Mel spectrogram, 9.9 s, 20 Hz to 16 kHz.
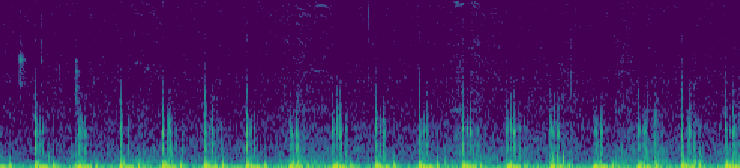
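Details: Own heartbeat after a workout round of dips, ab work, diagonal pull-ups and arm curls, measured rate 122: strong, regular, fast low heartbeats; normal heart speeding up after exercise.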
